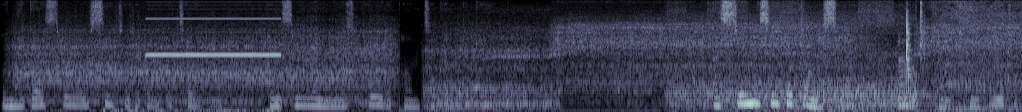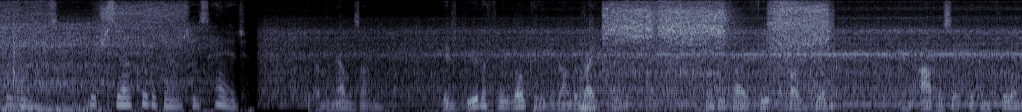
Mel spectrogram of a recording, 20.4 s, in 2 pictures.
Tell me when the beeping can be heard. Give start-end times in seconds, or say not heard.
1.0-2.9.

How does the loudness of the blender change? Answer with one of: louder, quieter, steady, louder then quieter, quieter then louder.
quieter then louder.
